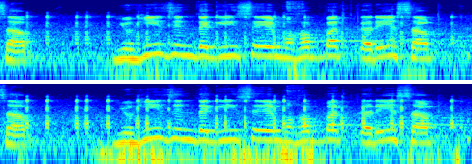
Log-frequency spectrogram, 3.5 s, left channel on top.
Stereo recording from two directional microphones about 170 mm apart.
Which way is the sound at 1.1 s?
Centre (ahead or behind).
